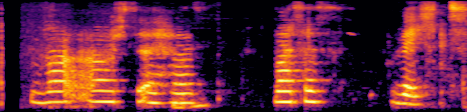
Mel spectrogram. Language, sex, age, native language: Icelandic, female, 9, Icelandic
